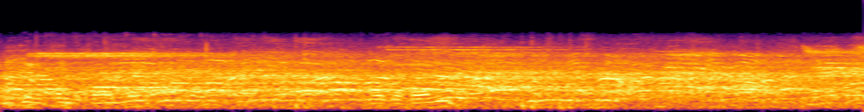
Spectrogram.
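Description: Many voices of coaches and spectators talking and shouting over one another around the wrestling mats, steady throughout, with a thin high tone drifting through at times.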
